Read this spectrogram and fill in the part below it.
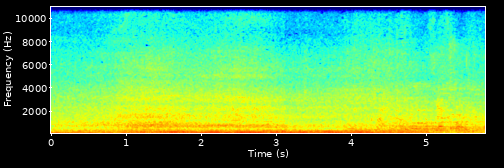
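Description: A van engine runs as the van pulls away.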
